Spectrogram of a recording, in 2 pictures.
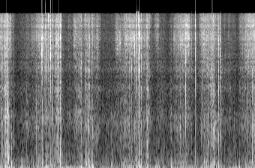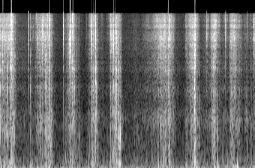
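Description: Fingernails scratch the chest pockets and buttons of a worn, dark grey cotton flannel button-up shirt. The result is a run of bright, dry rasping strokes in uneven bursts, with sharper clicks and crinkly scrapes mixed in.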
